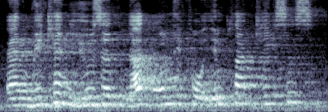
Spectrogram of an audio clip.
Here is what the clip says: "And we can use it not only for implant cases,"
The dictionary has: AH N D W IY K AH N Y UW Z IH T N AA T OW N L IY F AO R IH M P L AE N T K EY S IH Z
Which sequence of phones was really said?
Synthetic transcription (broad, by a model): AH N D W IY K AH N Y UW Z IH T N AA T OW N L IY F AO R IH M P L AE N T K EY S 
